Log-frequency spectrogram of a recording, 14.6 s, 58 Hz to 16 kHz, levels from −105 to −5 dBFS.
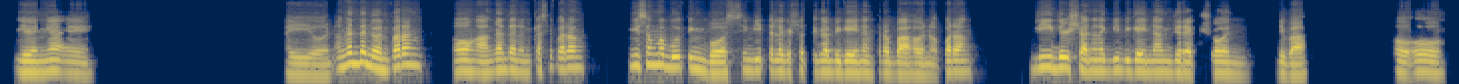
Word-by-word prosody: Yun 140 -2 +1
nga, 150 0 +1
eh. 125 -2 -6 2.0
Ayun, 115 -2 -4
ang 180 - -4
ganda 240 +2 +6
no'n 175 -7 +4
parang 210 +3 +4 0.3
oo, 150 +1 +4
nga 135 - -1
ang 135 - -5
ganda 160 0 +1
no'n 135 -1 -8
kasi 155 +3 -7
parang, 180 +1 +1 0.5
yung 205 0 -2
isang 220 +3 0
mabuting 180 -6 +1
boss 130 -1 +2
hindi 155 -1 -3
talaga 145 -1 -2
siya 155 - -7
tagabigay 140 -1 +1
ng 130 -2 -5
trabaho 120 -2 +2
'no. 115 - -8
Parang 140 0 +1 0.6
leader 180 +1 +3
siya 155 - +3
na 150 +1 0
nagbibigay 150 0 0
ng 140 0 -3
direksyon, 130 -2 -1 0.3
di 130 -2 -5
ba. 115 0 +3 0.9
Oo. 135 -1 0
140 Hz, 150 wpm, -22 LUFS, 130-160 Hz, 2.0 s, ganda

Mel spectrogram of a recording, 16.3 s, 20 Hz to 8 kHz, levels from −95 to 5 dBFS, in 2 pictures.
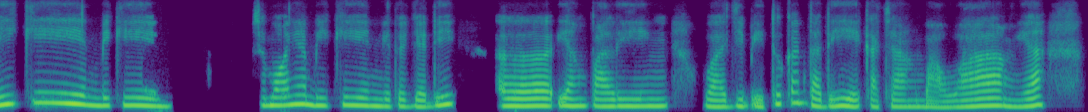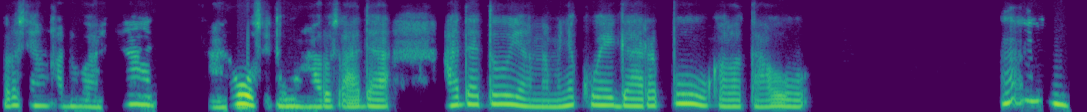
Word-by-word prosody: Bikin 260 +2 +2 0.2
bikin, 205 0 0 0.8
semuanya 210 +3 +2
bikin, 205 +1 0
gitu. 180 0 -4
Jadi, 175 +5 -1 0.4
eee, 190 -1 +4 0.3
yang 190 -1 +2
paling 185 0 +1 0.5
wajib 170 +1 -1
itu 245 - -3
kan 280 -1 -2
tadi 180 -2 -1 0.3
kacang 170 0 -4
bawang 180 +5 +1 0.2
ya, 195 - +3 0.4
terus 210 +3 -2
yang 195 -1 -1
keduanya 180 +3 -7 0.6
harus, 220 +10 +7
itu - - -7
mah 175 -2 -1
harus 175 0 -1
ada. 185 0 -1 0.6
Ada 220 +3 +2
tuh 240 -1 +3
yang 190 -3 +1
namanya 170 +4 +1
kue 215 -2 +1
garpu 195 +5 0 0.3
kalau 175 -1 -1
tahu. 170 0 -2 1.7
Mhm. 280 -3 +1
195 Hz, 120 wpm, -20 LUFS, 180-220 Hz, 1.7 s, harus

